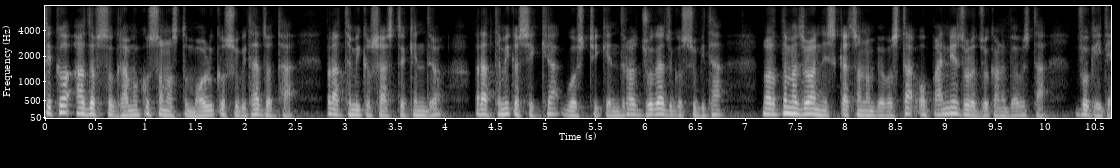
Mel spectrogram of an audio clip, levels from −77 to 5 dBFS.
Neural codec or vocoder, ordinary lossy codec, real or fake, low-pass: codec, 16 kHz, about 1 kbps, DyCAST, with the encoder's durations; none; fake; none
